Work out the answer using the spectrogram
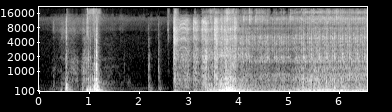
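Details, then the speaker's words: Renault Scenic III 1.5 dCi with a check-fuel-injection dash message. After cranking it catches to a lumpy idle missing a beat each cycle. The scan showed an injector 1 signal fault: a misfire with one cylinder dead. "After we started the engine, we heard that one of the cylinders doesn’t work."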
